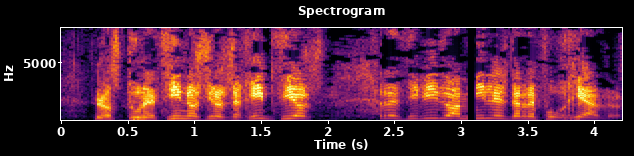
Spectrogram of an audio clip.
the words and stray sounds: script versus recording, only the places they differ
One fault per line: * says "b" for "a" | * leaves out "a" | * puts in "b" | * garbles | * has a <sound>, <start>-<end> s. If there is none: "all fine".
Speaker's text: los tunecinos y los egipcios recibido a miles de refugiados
* has a dropout, 3.0-3.1 s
